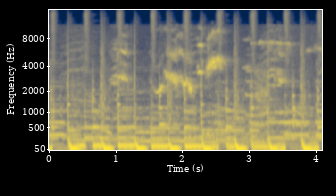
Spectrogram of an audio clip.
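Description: Birds at a safari bird show give high squawks and chirps over a busy, rhythmic background of clattering and pulsing music-like noise, with short calls scattered throughout.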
